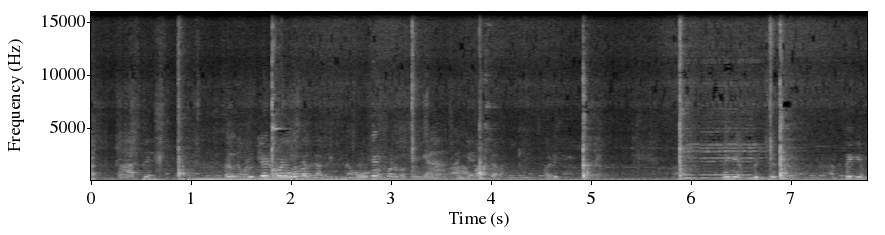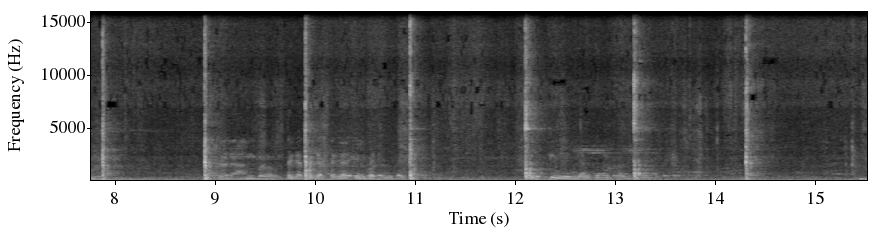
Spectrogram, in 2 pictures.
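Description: Hard neem tree branches being cut during a tree trimming job, with sharp chopping strikes landing at a roughly steady pace, several seconds apart, under ongoing outdoor talk from nearby workers.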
